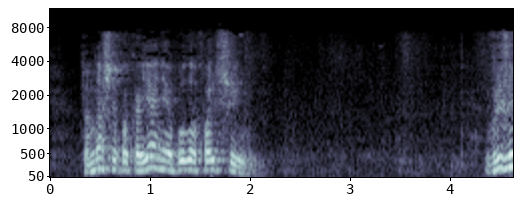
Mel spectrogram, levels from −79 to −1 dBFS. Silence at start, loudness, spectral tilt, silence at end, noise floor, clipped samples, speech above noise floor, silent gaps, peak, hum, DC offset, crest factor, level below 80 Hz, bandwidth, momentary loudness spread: 0.3 s; -19 LUFS; -6 dB/octave; 0 s; -53 dBFS; under 0.1%; 35 dB; none; -2 dBFS; none; under 0.1%; 18 dB; -64 dBFS; 7.8 kHz; 11 LU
